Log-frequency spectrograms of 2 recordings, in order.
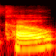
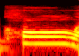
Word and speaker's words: Ko: So my name is Co, K-O, Co. That's it. I spell it so that y'all don't add any extra letters. Literally, otherwise, I'm Cole, I'm Nicole, and I'm none of those things.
